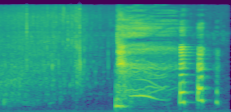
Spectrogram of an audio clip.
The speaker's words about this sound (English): You should have seen your face. I got you good, admit it. Okay, stop splashing me.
